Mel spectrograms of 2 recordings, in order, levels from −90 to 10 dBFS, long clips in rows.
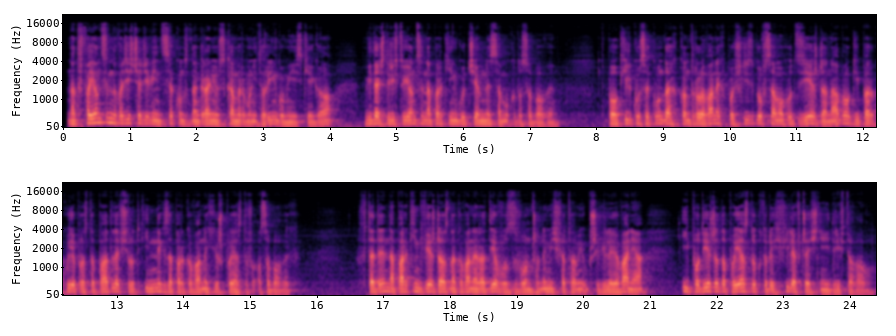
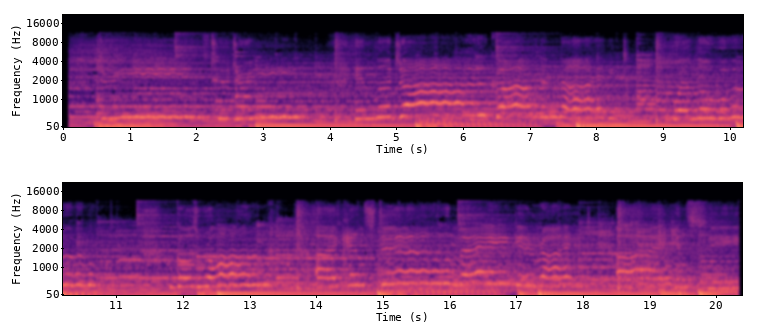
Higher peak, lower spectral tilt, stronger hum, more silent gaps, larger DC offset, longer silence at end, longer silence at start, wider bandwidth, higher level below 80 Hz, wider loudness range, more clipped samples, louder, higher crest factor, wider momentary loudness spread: first, 0 dBFS vs -6 dBFS; about the same, -6 dB/octave vs -6 dB/octave; neither; neither; neither; about the same, 0 s vs 0.05 s; about the same, 0.05 s vs 0.1 s; first, 16.5 kHz vs 11.5 kHz; second, -56 dBFS vs -26 dBFS; about the same, 3 LU vs 2 LU; neither; about the same, -21 LUFS vs -23 LUFS; about the same, 20 dB vs 16 dB; about the same, 7 LU vs 7 LU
